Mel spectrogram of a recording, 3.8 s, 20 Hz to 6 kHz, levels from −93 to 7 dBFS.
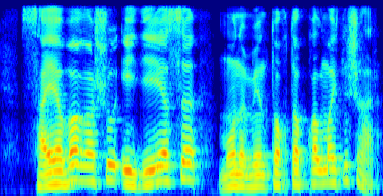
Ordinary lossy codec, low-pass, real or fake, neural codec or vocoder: none; 5.4 kHz; real; none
